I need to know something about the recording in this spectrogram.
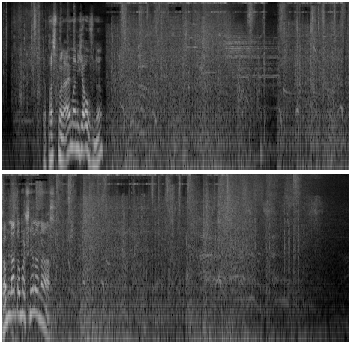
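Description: Grenades explode with deep booms.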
